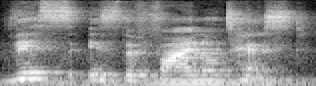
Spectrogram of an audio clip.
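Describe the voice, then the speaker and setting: Lady doing a grumpy pompous king for a kids book, bossy, bright voice, roomy sound. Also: medium pitch, fairly even intonation, slow. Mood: stern. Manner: pompous, commanding. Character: proud, huffy, grudging male sky king. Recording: roomy echo with faint noise.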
